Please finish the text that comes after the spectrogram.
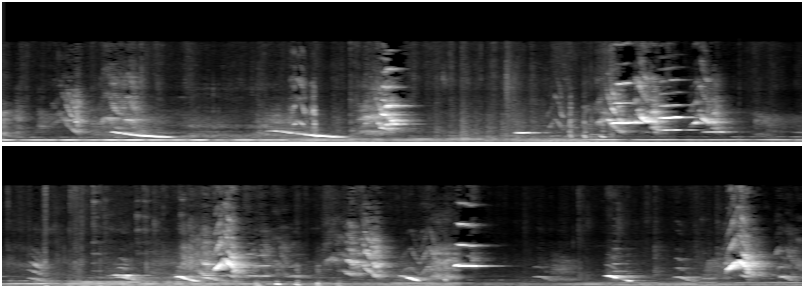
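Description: Several pet birds, including a parakeet-type bird, squawk and chirp inside a cage, with sharp rising and falling calls repeating throughout, fairly close and lively, with occasional wing flutters and a steady hum underneath.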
